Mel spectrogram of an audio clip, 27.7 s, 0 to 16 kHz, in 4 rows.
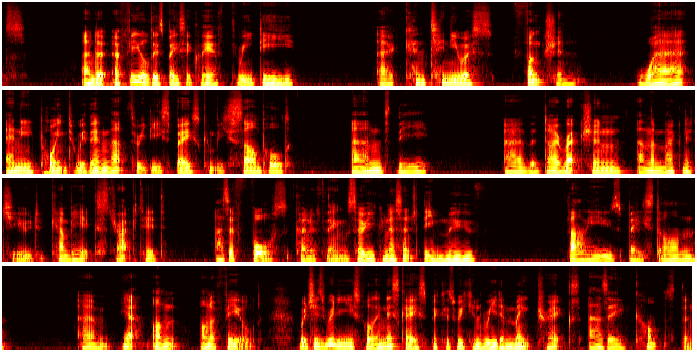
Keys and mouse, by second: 22.6 middle click, 24.0 middle click, 25.4-27.6 drag.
